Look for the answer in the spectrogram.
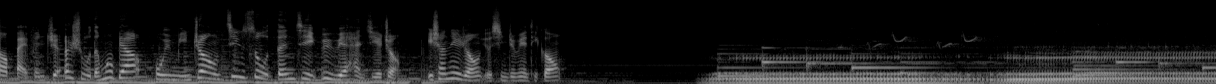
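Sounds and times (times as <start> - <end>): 
speech: 0.0 - 5.7, 7.0 - 7.4
Taiwan black bear cub crying: 7.0 - 12.1.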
